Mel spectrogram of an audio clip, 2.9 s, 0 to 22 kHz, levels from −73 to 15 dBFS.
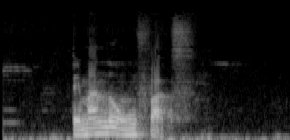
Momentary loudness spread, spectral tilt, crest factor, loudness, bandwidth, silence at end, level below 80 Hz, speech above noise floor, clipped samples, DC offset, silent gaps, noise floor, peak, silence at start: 18 LU; -7.5 dB/octave; 16 dB; -14 LUFS; 14 kHz; 0.1 s; -34 dBFS; 24 dB; under 0.1%; under 0.1%; none; -37 dBFS; 0 dBFS; 0.05 s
